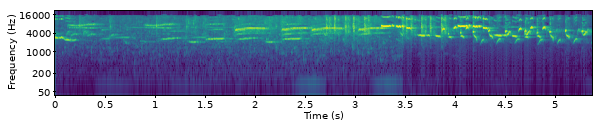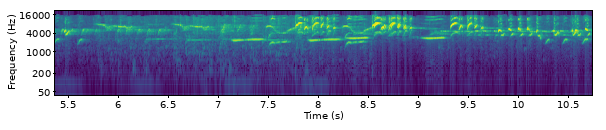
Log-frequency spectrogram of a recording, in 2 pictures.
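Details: Brown-chested jungle flycatcher song used as a lure call for trapping birds: varied high whistled notes and rapid buzzy trills, with a steady low hum pulsing underneath and other chirps mixed in.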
